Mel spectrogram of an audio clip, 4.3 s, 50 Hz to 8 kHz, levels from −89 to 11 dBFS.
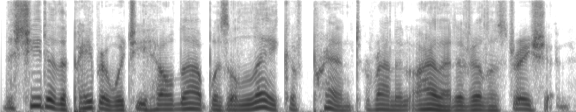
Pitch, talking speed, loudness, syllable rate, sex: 130 Hz, 265 wpm, -16 LUFS, 6.0 syllables/s, male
